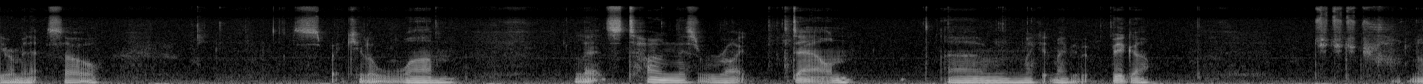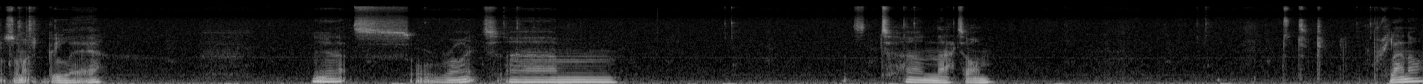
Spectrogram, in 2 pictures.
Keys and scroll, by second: 4.6 Right, 7.2 1, 7.5 0, 7.8 Return, 10.2 5, 10.6 0, 14.1 1, 14.3 0, 19.6 Right.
